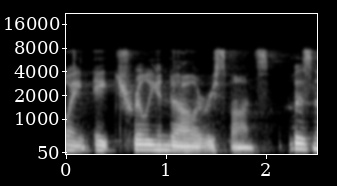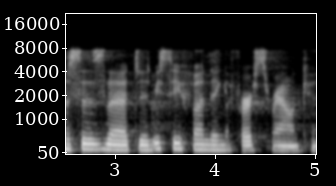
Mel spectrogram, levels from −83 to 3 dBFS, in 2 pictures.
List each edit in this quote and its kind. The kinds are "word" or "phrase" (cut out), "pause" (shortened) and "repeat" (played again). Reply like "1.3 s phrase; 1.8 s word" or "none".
2.2 s word; 3.3 s word; 4.1 s word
